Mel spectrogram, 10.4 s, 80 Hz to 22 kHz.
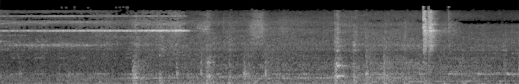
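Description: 6050-series electric train pulling out and gathering speed, its wheels rumbling and knocking sharply over rail joints and points a few times. A high steady whine runs for the first four seconds or so, and a short high screech comes near the end.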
